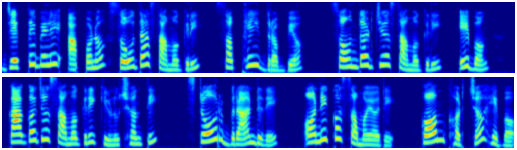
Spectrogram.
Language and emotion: Odia, neutral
